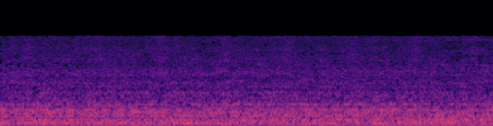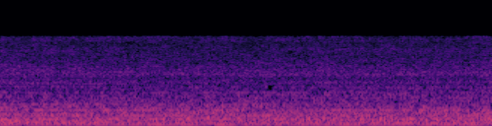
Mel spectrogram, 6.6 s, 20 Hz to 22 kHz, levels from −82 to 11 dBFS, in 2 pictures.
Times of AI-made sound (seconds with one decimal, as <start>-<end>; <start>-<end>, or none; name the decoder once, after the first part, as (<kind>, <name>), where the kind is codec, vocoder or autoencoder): 0.6-2.9 (autoencoder, DAC-VAE)

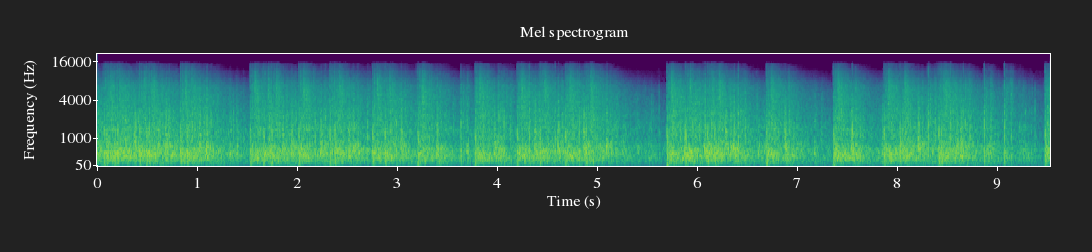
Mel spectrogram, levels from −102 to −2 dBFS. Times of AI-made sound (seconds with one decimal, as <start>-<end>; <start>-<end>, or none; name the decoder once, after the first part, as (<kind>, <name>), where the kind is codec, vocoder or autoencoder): 0.0-2.1 (vocoder, BigVGAN v2); 3.0-5.0; 5.6-9.5

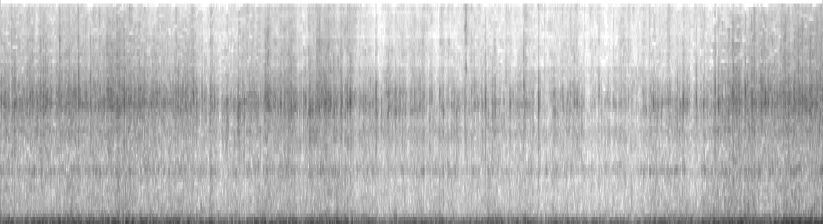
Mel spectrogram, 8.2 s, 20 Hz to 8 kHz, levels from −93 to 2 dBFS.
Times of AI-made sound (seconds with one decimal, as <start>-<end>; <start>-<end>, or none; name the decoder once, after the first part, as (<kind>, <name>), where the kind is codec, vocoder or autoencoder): 2.7-4.8 (codec, HILCodec); 5.3-6.5

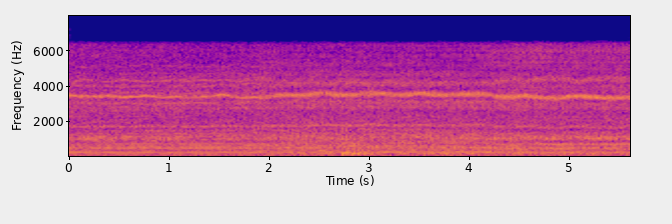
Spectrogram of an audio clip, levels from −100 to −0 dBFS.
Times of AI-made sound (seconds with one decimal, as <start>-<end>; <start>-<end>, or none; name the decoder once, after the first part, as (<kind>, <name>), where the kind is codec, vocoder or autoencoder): 1.9-5.6 (vocoder, Vocos)

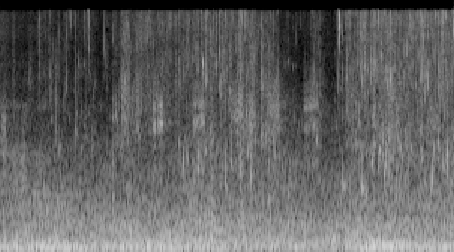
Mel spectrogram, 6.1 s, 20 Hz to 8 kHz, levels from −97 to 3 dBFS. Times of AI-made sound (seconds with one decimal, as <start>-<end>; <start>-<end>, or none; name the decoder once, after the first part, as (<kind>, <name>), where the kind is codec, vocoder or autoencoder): 0.0-0.6 (codec, SNAC)

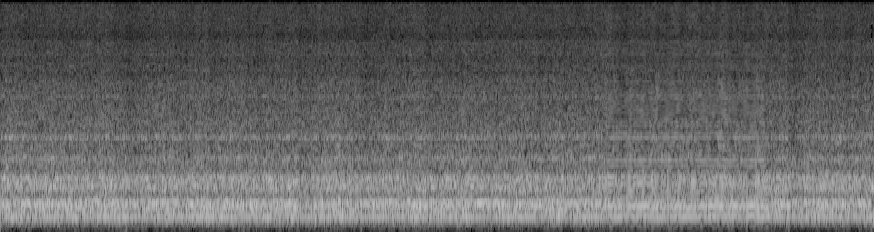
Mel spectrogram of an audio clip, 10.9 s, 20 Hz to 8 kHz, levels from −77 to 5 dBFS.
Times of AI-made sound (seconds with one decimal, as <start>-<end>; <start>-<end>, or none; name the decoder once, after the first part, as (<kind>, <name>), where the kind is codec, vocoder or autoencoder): 7.6-9.6 (vocoder, HiFi-GAN)

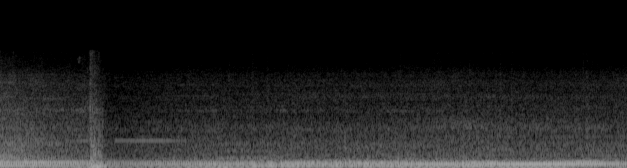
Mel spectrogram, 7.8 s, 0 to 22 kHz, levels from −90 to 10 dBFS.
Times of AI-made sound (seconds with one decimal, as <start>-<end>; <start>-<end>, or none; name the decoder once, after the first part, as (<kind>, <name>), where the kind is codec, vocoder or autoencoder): 3.2-5.0 (vocoder, Vocos); 5.7-6.2

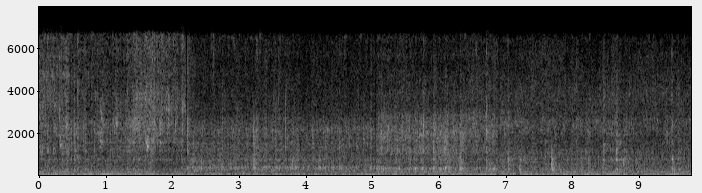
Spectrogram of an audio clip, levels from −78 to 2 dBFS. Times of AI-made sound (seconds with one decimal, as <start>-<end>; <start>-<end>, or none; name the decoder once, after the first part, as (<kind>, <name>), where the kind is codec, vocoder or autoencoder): none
